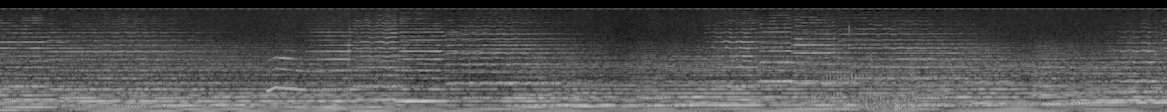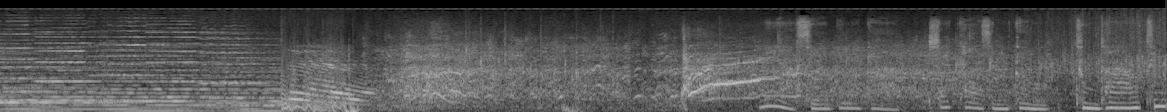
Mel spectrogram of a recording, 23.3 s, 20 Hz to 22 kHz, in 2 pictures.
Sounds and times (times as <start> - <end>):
Music: 0.0 - 15.2.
